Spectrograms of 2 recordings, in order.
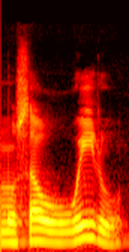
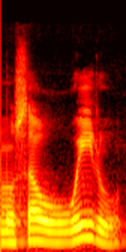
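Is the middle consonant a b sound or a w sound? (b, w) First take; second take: w; w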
